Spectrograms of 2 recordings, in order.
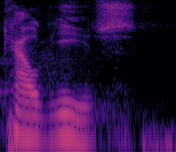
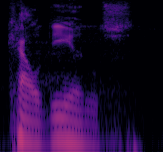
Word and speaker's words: Chaldees: And he lives in Ur of the Chaldees. CH in the Old Testament is pronounced K, like Chaldeans.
